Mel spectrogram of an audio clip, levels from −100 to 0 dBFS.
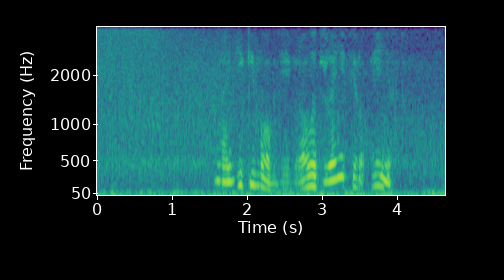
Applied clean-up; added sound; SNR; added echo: neural separator model SepFormer WHAM!.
